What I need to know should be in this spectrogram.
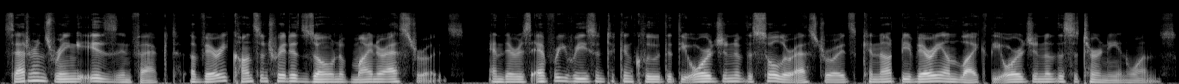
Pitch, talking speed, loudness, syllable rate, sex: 125 Hz, 185 wpm, -19 LUFS, 5.6 syllables/s, male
